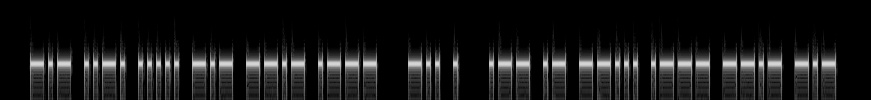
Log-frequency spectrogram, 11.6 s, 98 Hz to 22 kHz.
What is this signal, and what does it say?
Morse code, heard as a keyed tone, about 20 wpm, 700 Hz. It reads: KF5KQJ DE WA7JQK
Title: USA Callsign DE Callsign 20wpm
